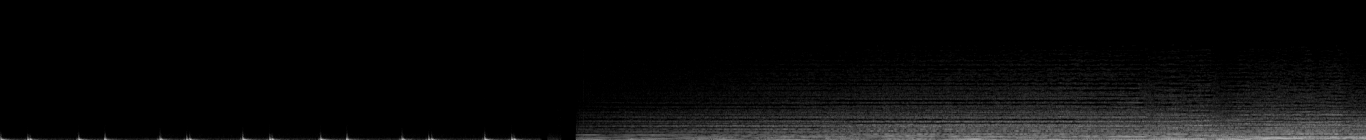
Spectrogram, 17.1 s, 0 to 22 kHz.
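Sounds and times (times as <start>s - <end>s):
heartbeat thumps: 0.0s - 6.7s
music: 7.2s - 17.0s.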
